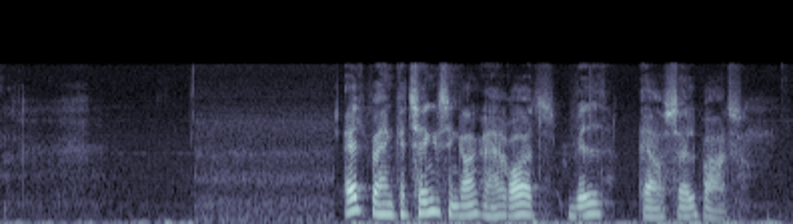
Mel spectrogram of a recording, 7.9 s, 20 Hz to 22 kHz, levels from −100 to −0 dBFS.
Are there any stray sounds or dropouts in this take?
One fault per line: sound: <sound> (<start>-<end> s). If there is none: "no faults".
no faults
